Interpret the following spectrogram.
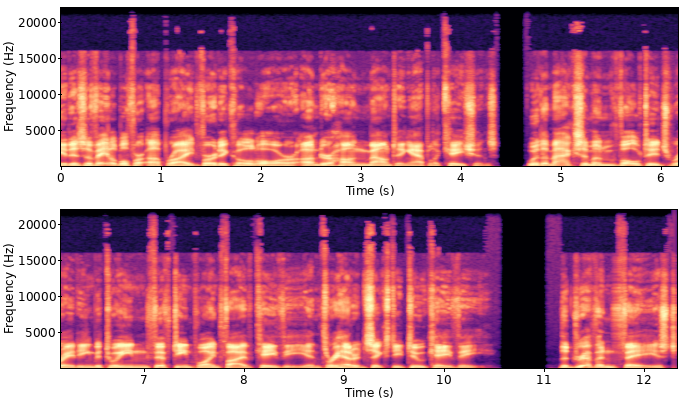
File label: explainer video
